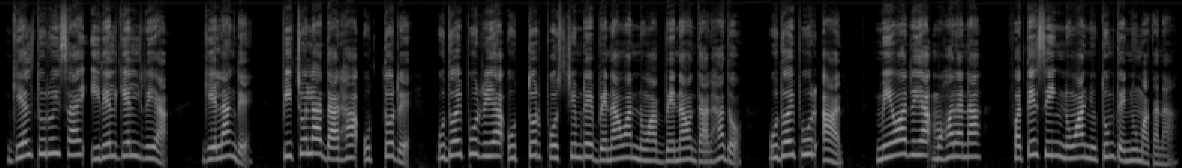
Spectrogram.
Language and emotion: Santali, neutral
